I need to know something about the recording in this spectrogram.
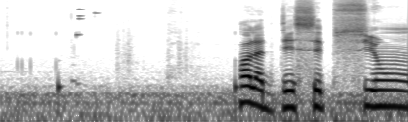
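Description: A computer terminal beeps as it starts up.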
